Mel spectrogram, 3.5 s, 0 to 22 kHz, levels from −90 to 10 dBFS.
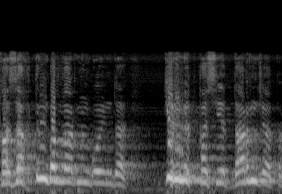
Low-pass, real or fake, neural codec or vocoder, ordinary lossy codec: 7.2 kHz; real; none; Opus, 64 kbps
